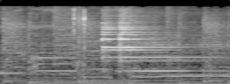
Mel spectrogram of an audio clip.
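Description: Outro background music with two quick clicks and then a bright bell chime about a second in: the sound effect of an animated subscribe button and notification bell.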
